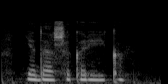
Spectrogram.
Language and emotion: Russian, neutral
